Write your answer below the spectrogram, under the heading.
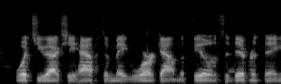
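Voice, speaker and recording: A man with a Southern US accent and a very deep, low pitch. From US South (North Florida, Carolinas). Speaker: engineer and emotional intelligence coach. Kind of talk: interview. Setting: video call. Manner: hesitant, many fillers.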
